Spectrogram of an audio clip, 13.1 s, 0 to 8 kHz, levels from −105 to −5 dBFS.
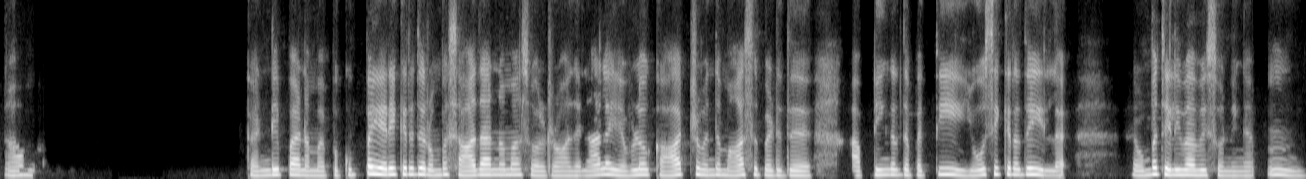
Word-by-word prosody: ஆமா. 210 0 -4 2.2
கண்டிப்பா 235 +3 +1
நம்ம 205 -1 -2
இப்ப 210 +2 -7
குப்பை 230 +6 +4
எரிக்கிறது 255 +1 +4
ரொம்ப 220 +2 -2
சாதாரணமா 230 +2 +2
சொல்றோம். 200 -1 -3
அதனால 205 +4 -1 0.2
எவ்வளோ 225 +4 +1 0.2
காற்று 235 +5 0
வந்து 225 +1 -2
மாசுபடுது 215 -2 -1 0.6
அப்படிங்கிறத 230 +2 -2
பத்தி 215 +5 -4 0.3
யோசிக்கிறதே 250 +2 +1
இல்ல. 200 -1 -4 0.8
ரொம்ப 210 +5 +1
தெளிவாவே 230 -1 +4
சொன்னீங்க. 195 -1 -6 0.3
ம். 225 -3 -2
225 Hz, 100 wpm, -19 LUFS, 210-235 Hz, 2.2 s, குப்பை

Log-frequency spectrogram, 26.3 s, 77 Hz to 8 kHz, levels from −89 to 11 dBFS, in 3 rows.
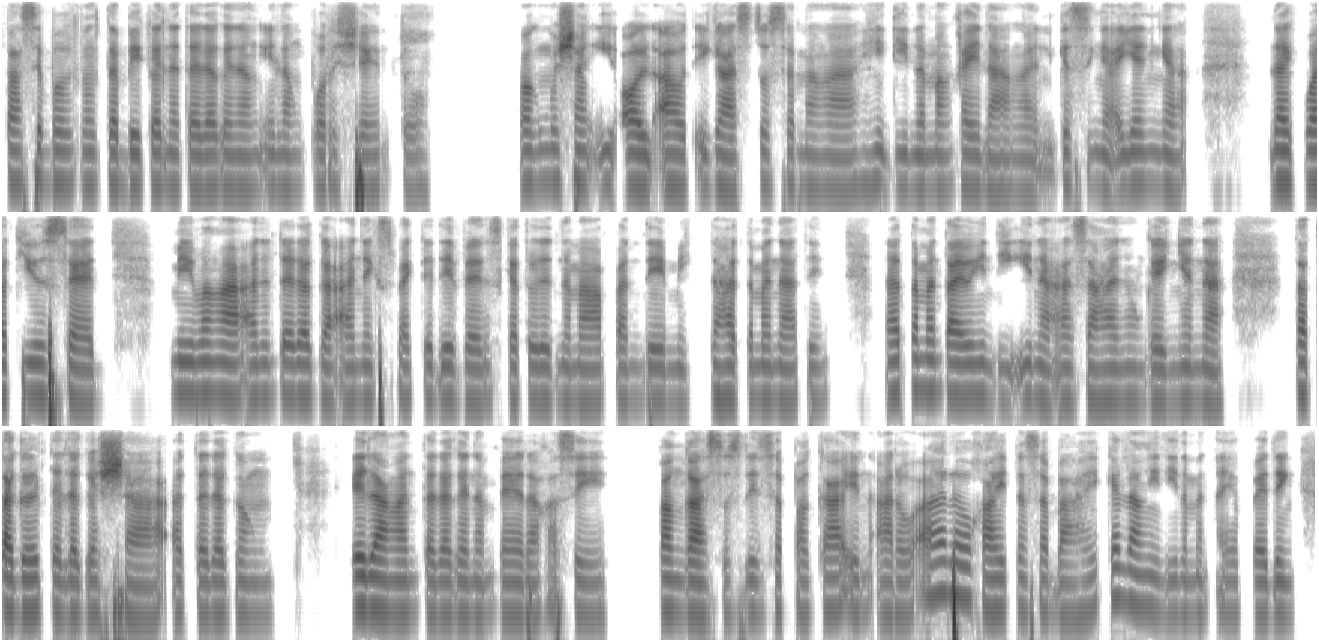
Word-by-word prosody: possible 150 -1 -2
magtabi 145 -1 -2
ka 145 - +1
na 140 0 -3
talaga 140 0 0
ng 135 0 -4
ilang 140 -1 -6
porsiyento. 135 -1 -3 0.7
Huwag 150 -1 -1
mo 155 - -7
siyang 150 -1 +9
i-all-out 140 -1 +1
igastos 140 +1 -1
sa 145 - -7
mga 135 -1 -5
hindi 145 -1 -6
naman 135 0 -5
kailangan. 125 -3 -1
Kasi 145 0 -4
nga 135 -1 0
ayan 145 +1 -1
nga, 135 -2 -1 0.6
like 150 -1 +3
what 150 0 +2
you 155 -1 -1
said, 135 -2 +4 0.5
may 160 -1 +2
mga 160 -1 +4
ano 150 +1 -2
talaga, 150 -2 +1 0.2
unexpected 145 0 -4
events 140 -1 -1
katulad 145 +1 -2
ng 140 - -4
mga 140 0 +1
pandemic. 140 -1 -3 0.2
Lahat 145 0 0
naman 145 0 -3
natin 140 +1 -5 0.4
lahat 160 +1 +1
naman 170 -1 0
tayo 155 -1 +7
hindi 145 -1 -4
inaasahan 140 0 -1
nung 140 -1 -13
ganiyan 140 0 +1
na 130 - +5 0.5
tatagal 150 -1 +3
talaga 145 -1 -1
siya 130 -2 +8
at 145 - -5
talagang 140 -1 -3 0.6
kailangan 150 -2 +5
talaga 140 0 +1
ng 140 +1 -6
pera 135 -1 0
kasi 140 -1 -2 0.3
panggastos 145 -2 +4
din 145 - -3
sa 145 -1 -4
pagkain 150 +1 -1
araw-araw 175 +8 +1
kahit 150 0 +1
na 150 - -4
sa 150 - -2
bahay 140 +2 -5
ka 195 - -3
lang, 170 -3 0
hindi 145 -1 -5
naman 145 0 -8
tayo 140 - -7
puwedeng 140 0 +1
145 Hz, 165 wpm, -26 LUFS, 140-150 Hz, 0.7 s, siyang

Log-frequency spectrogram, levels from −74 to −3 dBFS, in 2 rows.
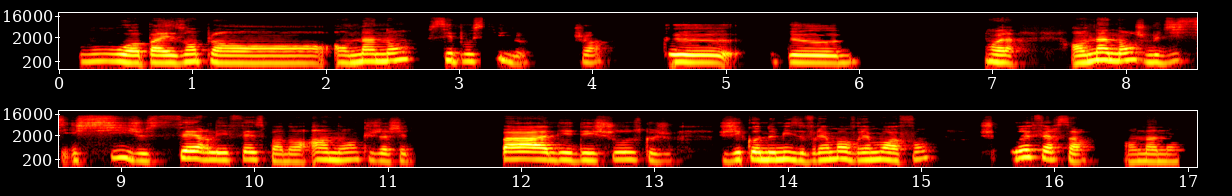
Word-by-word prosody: ou, 210 -1 -1
heu, 185 - +2
par 190 0 +4
exemple 205 +3 0
en 180 -1 -1
en 190 +2 -3
1 215 0 +1
an, 250 +2 -3
c'est 230 - -6
possible, 210 - -9 0.3
tu 195 - -10
vois? 185 - -11 0.4
Que 400 +1 +3 0.3
de 185 -1 +1 1.0
voilà, 190 -3 0 0.4
en 185 +6 +2
1 240 -2 +6
an, 230 +2 +2
je 235 -6 -8
me 195 - -3
dis 210 +5 -8
si 215 -3 -11
si 245 +6 -3
je 185 -1 -4
serre 205 +5 +2
les 200 -1 +1
fesses 205 +1 -4
pendant 175 -2 -6
1 205 -1 -2
an, 205 +1 -7
que 205 -1 -14
j'achète 180 -1 -8 0.6
pas 215 -1 +9
les 200 0 -2
des 195 0 -3
choses, 205 +2 -4
que 190 - -8
je 175 0 -15 0.3
j'économise 205 +1 0
vraiment, 205 +4 -2
vraiment 205 +1 -1
à 190 - +1
fond, 215 +5 -12 0.3
je - - -11
pourrais 255 +3 +2
faire 220 -5 -1
ça 170 -5 -5 0.2
en 170 +1 -10
1 175 0 -5
an, 170 0 -12
200 Hz, 175 wpm, -19 LUFS, 185-215 Hz, 1.0 s, pas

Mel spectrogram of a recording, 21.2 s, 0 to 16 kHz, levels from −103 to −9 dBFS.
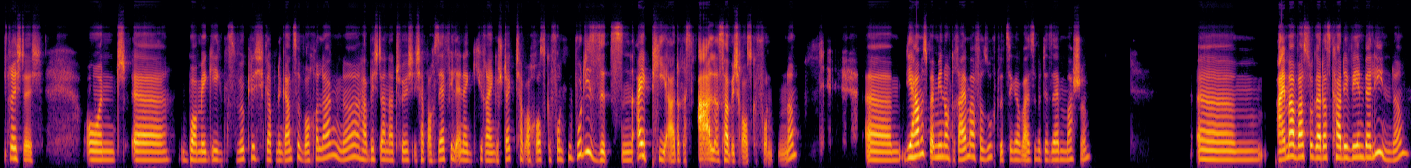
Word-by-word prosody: Richtig. 230 - -1 0.6
Und, 185 -6 -2
äh 185 -1 +2 0.2
boah, 185 0 0
mir 180 0 -1
ging's 180 -1 -10
wirklich 210 +3 -5
ich - - -11
glaube, 185 -2 -6
'ne 180 - -6
ganze 195 +6 -4
Woche 180 +5 -4
lang, 240 +3 -3
ne, 235 +5 -3
habe 190 +1 -4
ich 200 - -5
da 195 - -2
natürlich 185 0 -6
ich - - -5
habe 190 - -7
auch - - -7
sehr 200 +1 -1
viel 230 +2 -8
Energie 180 +2 -5
reingesteckt. 205 +4 -4
Ich - - -12
habe 200 - -5
auch - - -9
rausgefunden, 195 +3 -7
wo 285 - -1
die 360 +2 +4
sitzen, 180 - -4
IP-Adress 270 +1 +2
alles - - +6
habe - - +4
ich - - -1
rausgefunden, - - -8
ne? 260 - -3 1.0
Ähm, 180 -1 +1
die 245 +3 +5
haben 265 +3 +9
es 320 - -1
bei - - +2
mir 250 +1 0
noch 245 -1 -1
dreimal 225 +5 +1
versucht 230 +1 -9
witzigerweise 190 0 -5
mit 195 - -12
derselben 190 0 -4
Masche. 200 +2 -5 1.6
Ähm, 190 +1 -1 0.2
einmal 230 +7 +9
war's 250 +1 +7
sogar 245 -2 +5
das 240 +1 0
KaDeWe 235 -1 +3
in 245 0 -2
Berlin, 245 - +2
ne? 200 +8 -5
195 Hz, 170 wpm, -23 LUFS, 185-240 Hz, 1.6 s, haben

